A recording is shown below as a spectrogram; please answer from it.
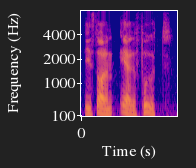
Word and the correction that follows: Erfurt: Mm, bra uttal. – Tack. Eller det var alltså inte bra uttal? – nej, Erfurt.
